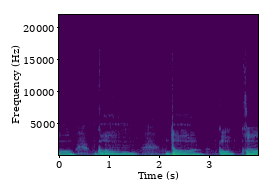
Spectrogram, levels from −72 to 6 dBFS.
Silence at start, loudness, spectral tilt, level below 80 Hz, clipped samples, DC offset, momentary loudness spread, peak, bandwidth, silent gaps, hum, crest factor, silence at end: 0 s; -33 LUFS; -8.5 dB/octave; -54 dBFS; under 0.1%; under 0.1%; 16 LU; -14 dBFS; 15.5 kHz; none; none; 18 dB; 0 s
